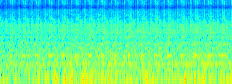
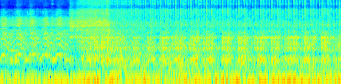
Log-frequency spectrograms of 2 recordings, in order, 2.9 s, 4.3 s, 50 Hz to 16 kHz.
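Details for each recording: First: 1960 Grumman Olson Kurbside step van, warm after new hoses, belts and a tune-up, thermostat just opened: even, settled idle with a steady low beat and no misses or rattles. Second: 1960 Grumman Olson Kurbside step van old petrol engine idling after tune-up and new hoses, belt, thermostat and coolant; fast tinny rattle on the beat from valve cover with loose bolts.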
